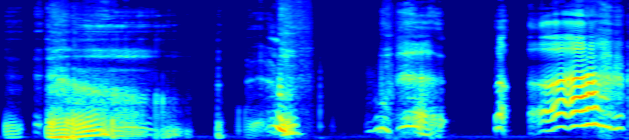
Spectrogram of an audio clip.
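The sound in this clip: A loud, low, rasping burp bursts out in the middle of talking, followed by several short voiced utterances from the same person.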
